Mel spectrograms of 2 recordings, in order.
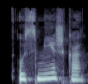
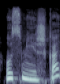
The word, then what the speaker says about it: усмішка: Усмішка твоя єдина. Усмішка часто ми наголошуємо як усмішка, але тут у поезії і загалом це теж правильний наголос казати усмішка. Можна казати і так, і так.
